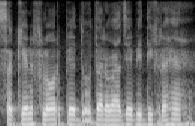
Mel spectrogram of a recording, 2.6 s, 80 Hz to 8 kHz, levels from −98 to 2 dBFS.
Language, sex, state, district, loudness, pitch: Hindi, male, Jharkhand, Garhwa, -14 LUFS, 120 Hz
